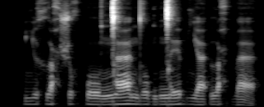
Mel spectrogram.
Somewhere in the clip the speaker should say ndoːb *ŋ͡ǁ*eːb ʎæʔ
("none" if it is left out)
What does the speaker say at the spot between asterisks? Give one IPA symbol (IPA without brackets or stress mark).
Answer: ŋ͡ǀ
